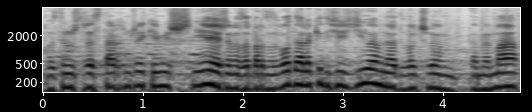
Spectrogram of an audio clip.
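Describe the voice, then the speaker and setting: A man's voice: fairly high pitch, steady tone, fast. A man in his forties, a martial arts athlete, answering in an interview on a handheld microphone at a gym. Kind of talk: on-camera interview. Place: doorway of busy gym hall. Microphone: handheld reporter microphone. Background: music.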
